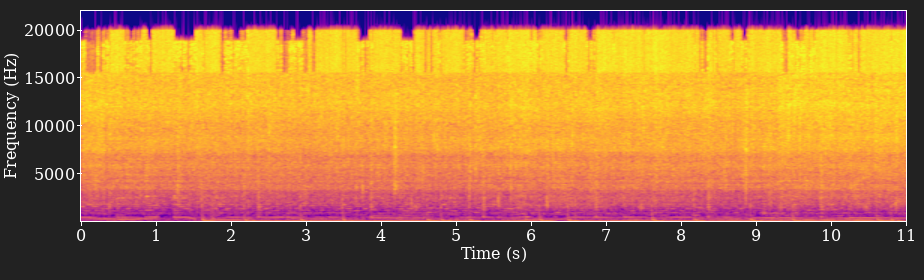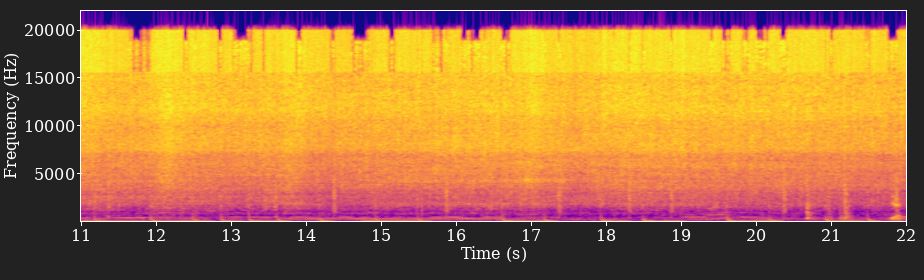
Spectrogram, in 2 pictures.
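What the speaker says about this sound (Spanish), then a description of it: "Sin nada de aceite vamos a depositar nuestro corte de carne." A ribeye steak sears in a dry pan with no oil, giving a loud, continuous sizzle and spitting crackle, with frequent scraping and stirring noises over it and no voices.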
